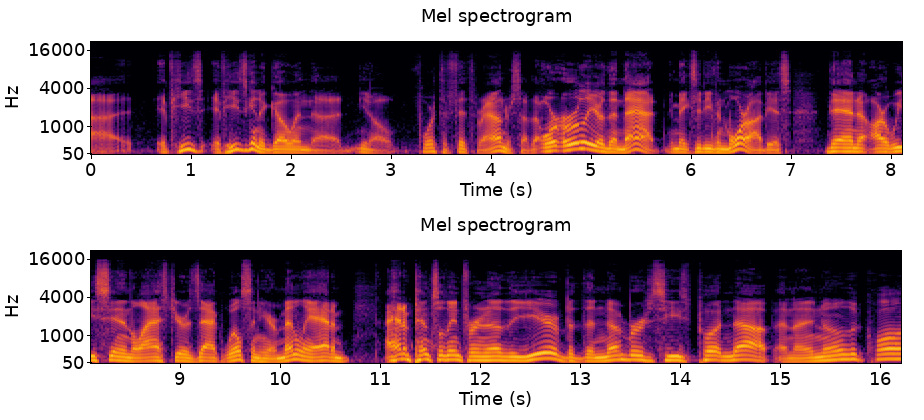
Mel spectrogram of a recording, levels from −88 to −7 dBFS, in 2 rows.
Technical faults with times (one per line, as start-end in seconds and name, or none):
11.90-16.21 time-stretched section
